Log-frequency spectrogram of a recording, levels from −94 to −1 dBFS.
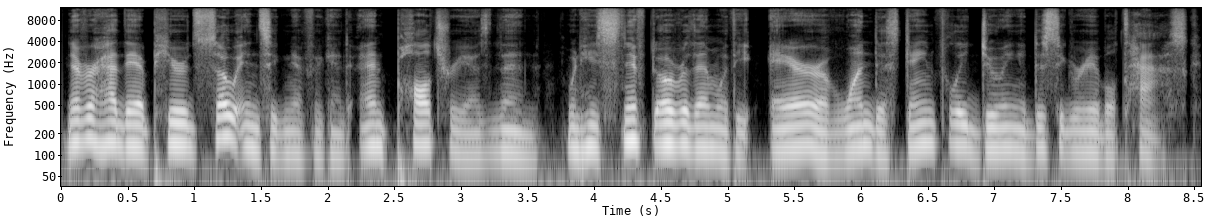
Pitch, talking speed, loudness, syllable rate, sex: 115 Hz, 175 wpm, -20 LUFS, 5.2 syllables/s, male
